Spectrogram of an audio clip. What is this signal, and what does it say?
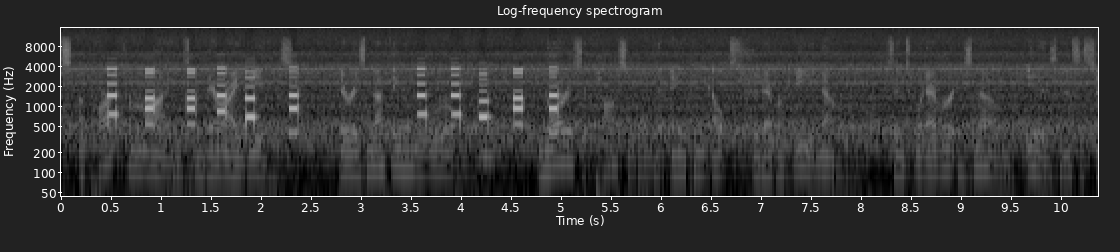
DTMF, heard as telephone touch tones, dialled by hand, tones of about 90 ms, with speech in English. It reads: 60092# 6610#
